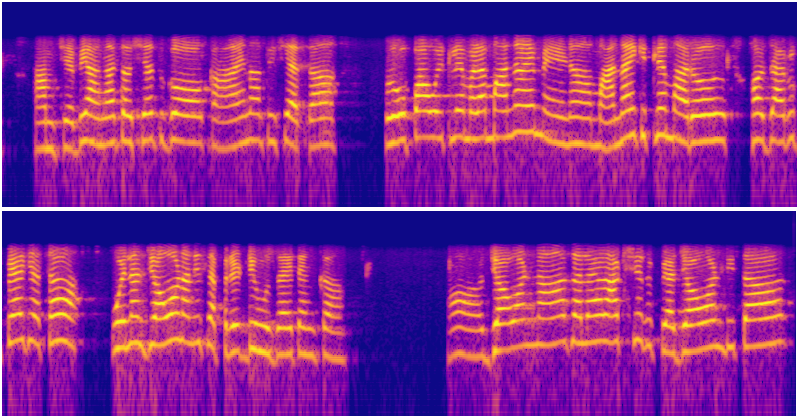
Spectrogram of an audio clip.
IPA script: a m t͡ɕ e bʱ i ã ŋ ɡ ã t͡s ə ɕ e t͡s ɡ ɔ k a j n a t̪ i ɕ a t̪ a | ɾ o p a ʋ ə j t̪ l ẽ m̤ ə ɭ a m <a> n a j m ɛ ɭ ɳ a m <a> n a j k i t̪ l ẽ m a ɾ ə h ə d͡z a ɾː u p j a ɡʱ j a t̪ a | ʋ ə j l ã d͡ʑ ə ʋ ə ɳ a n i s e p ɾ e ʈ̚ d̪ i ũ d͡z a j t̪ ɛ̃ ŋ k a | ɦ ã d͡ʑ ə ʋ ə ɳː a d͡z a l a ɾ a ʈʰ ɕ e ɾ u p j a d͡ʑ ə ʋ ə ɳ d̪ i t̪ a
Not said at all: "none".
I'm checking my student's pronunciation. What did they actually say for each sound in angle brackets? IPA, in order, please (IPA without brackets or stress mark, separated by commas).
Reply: a, a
